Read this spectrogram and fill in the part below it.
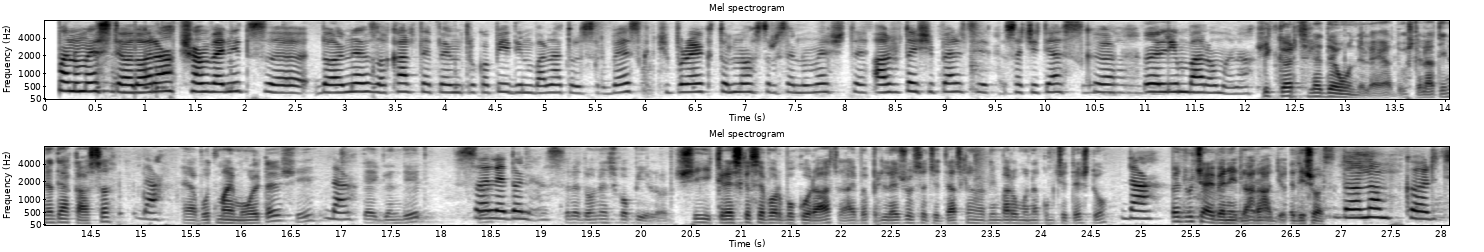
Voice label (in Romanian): vox elevi; donatie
